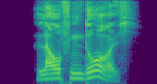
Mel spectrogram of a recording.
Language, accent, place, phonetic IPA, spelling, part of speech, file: German, Germany, Berlin, [ˌlaʊ̯fn̩ ˈdʊʁç], laufen durch, verb, De-laufen durch.ogg
- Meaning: inflection of durchlaufen: 1. first/third-person plural present 2. first/third-person plural subjunctive I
